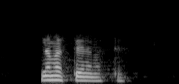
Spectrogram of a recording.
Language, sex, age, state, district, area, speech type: Hindi, female, 60+, Uttar Pradesh, Sitapur, rural, conversation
